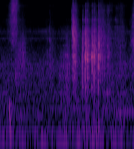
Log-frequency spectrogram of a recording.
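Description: Paper pages of a large book being turned by hand: faint rustling swishes, the loudest a little past halfway.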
